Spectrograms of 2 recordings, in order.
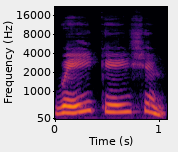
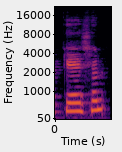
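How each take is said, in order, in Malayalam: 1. ആദ്യ സ്വരം ദീർഘമായ 'ay' ശബ്ദമാണ്. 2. ആദ്യ സ്വരം ഹ്രസ്വമായ 'e' ശബ്ദമാണ്. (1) "മനസ്സിലായല്ലോ എങ്ങനെയാ പറയേണ്ടതെന്ന്?" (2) "അല്ലാതെ വെക്കേഷൻ എന്നല്ല"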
